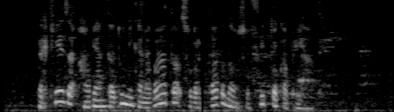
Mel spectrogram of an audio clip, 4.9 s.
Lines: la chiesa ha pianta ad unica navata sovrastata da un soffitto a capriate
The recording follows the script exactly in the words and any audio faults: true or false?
false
